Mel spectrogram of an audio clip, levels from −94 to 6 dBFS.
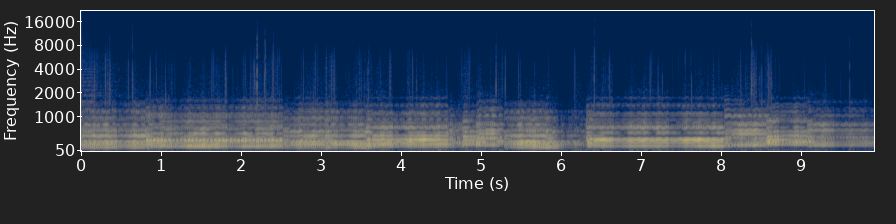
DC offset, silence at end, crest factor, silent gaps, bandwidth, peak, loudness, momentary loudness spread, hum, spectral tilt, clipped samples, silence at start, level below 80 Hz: under 0.1%; 0 s; 14 dB; none; 4.8 kHz; -16 dBFS; -30 LUFS; 6 LU; none; -11 dB/octave; under 0.1%; 0 s; -66 dBFS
